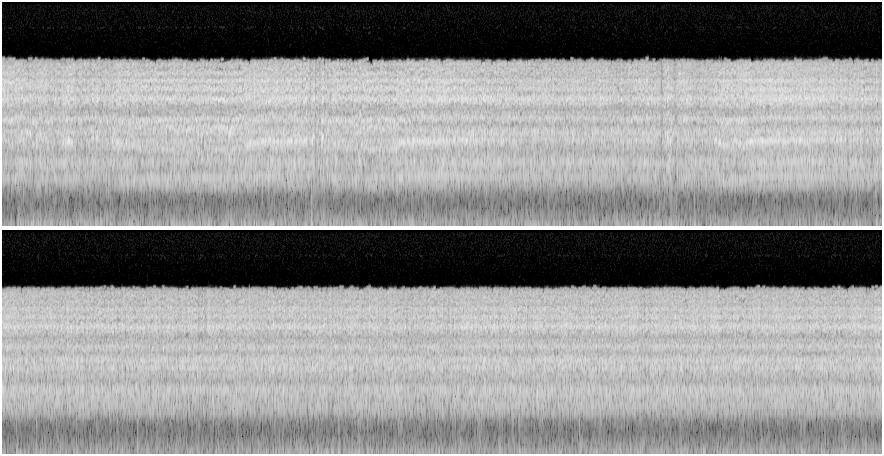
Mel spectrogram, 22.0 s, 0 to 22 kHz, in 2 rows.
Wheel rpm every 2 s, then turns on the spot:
230, 220, 220, 240, 230, 230, 240, 240, 240, 230, 230.
none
